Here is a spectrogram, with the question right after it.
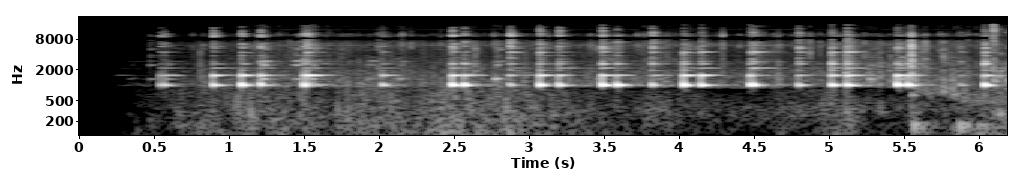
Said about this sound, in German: Ein Tier war nämlich darunter, ihr habt es gehört. Das hatte eine Glocke am Hals. Vermutlich so ein bisschen wahrscheinlich das Herdenoberhaupt oder so. Es war auf jeden Fall ein Männchen. Es hatte ein Geweih.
